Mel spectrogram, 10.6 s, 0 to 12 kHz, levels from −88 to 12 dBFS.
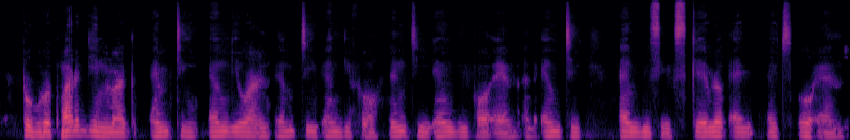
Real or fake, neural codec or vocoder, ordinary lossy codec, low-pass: fake; codec, 24 kHz, 0.9 kbps, WavTokenizer, medium music audio release; none; none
